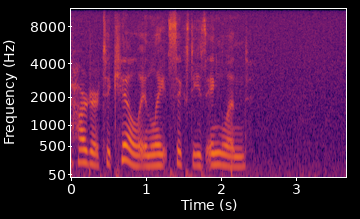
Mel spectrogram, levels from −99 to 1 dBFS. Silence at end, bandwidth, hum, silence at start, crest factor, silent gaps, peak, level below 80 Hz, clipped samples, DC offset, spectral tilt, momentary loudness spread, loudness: 0 s; 11 kHz; none; 0 s; 18 dB; none; -16 dBFS; -60 dBFS; under 0.1%; under 0.1%; -2.5 dB/octave; 17 LU; -31 LUFS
